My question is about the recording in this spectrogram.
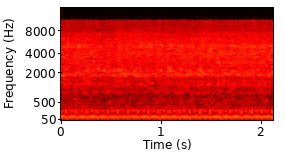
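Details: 1: Triumph Bonneville twin idling after injectors were cleaned and tested, fuel-line O-rings replaced and a faulty O2 sensor fixed, with the engine management light out. A steady, even low putter with a regular beat and no misses or knocks; normal idle.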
